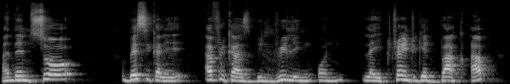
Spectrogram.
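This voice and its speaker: A man rambling through a casual podcast chat, halting and restarting as he explains. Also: sits high, a little mellow.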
